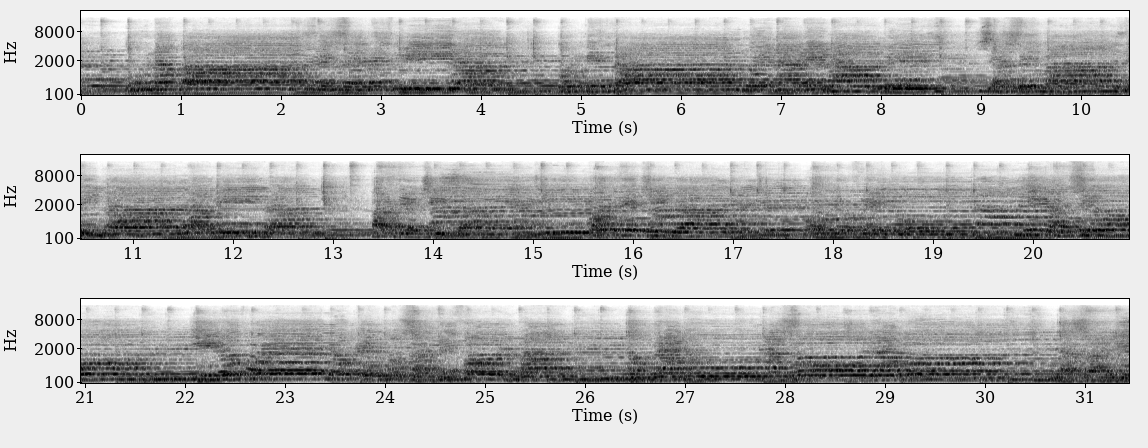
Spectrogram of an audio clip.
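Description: Choir singing a hymn, the voices holding and moving between notes the whole way through.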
